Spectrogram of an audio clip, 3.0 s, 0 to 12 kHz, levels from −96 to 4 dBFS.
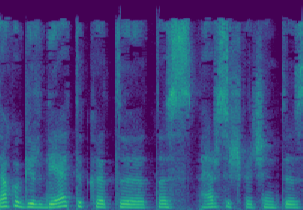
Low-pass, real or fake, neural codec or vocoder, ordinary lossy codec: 10.8 kHz; fake; vocoder, 48 kHz, 128 mel bands, Vocos; AAC, 32 kbps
